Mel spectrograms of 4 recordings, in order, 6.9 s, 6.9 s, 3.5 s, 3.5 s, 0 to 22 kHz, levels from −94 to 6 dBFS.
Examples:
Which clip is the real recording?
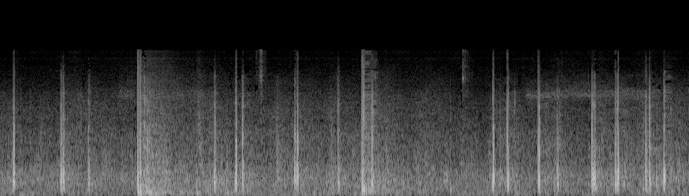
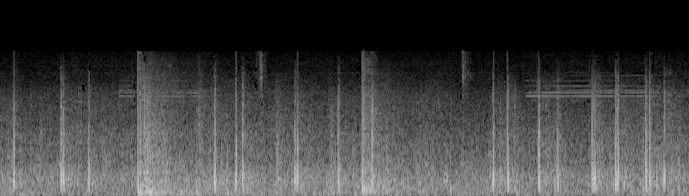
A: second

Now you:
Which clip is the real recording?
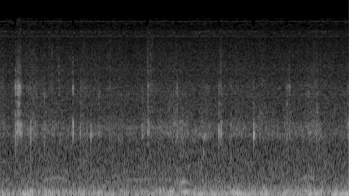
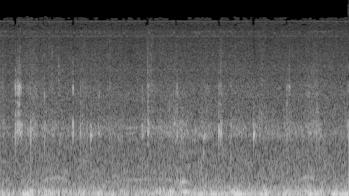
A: second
